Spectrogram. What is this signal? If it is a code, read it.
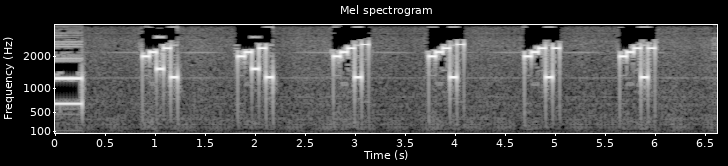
Five-tone selective call (ZVEI), heard as quick runs of five tones, tones of about 70 ms. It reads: 89503 89503 89033 89033 89030 89030
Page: Server at audio.f85360.feuerwehr-orlamuende.org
